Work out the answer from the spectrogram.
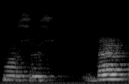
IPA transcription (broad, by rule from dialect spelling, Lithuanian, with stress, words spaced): ˈuːsʊs ˈdɐr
